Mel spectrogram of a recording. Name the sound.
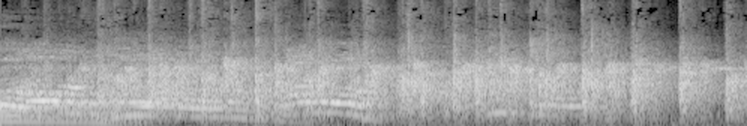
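applause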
